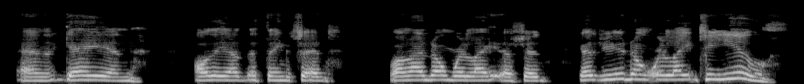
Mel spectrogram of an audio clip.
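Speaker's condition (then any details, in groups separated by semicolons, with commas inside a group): ALS; gets out of breath easily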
